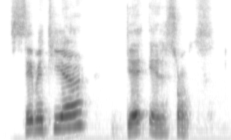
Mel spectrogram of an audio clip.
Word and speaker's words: Cimetière des Innocents: Cimetière des Innocents.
